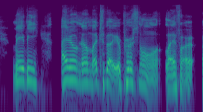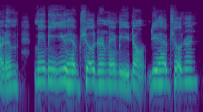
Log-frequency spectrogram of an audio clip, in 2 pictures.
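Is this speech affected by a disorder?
Yes: cerebral palsy.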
